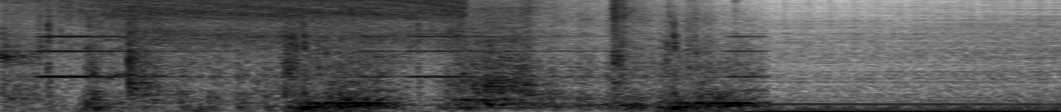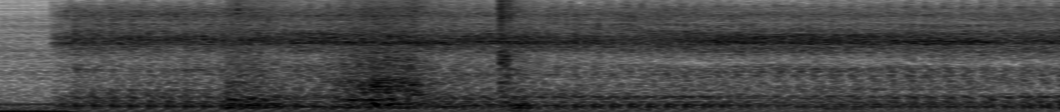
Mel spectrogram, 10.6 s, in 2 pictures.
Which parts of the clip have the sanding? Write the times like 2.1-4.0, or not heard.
not heard.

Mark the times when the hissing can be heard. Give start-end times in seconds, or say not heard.
0.0-2.4.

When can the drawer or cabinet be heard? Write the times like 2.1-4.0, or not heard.
1.6-3.4, 6.4-8.1.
